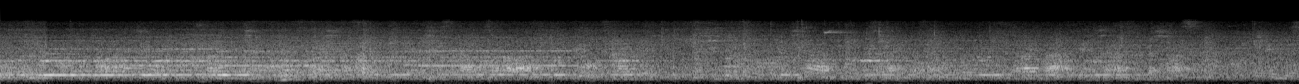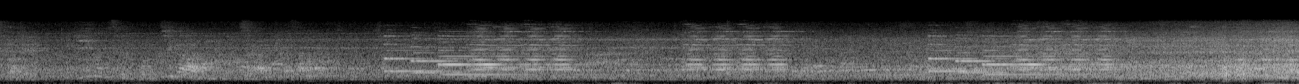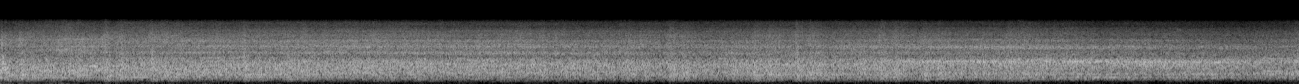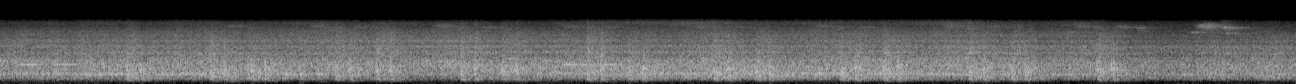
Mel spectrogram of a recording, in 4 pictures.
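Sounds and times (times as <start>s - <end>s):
electric train running on rails: 0.0s - 51.9s.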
